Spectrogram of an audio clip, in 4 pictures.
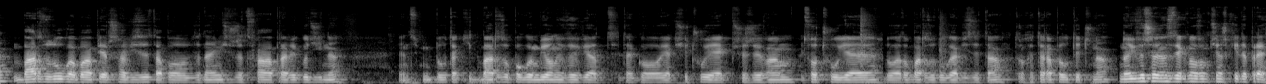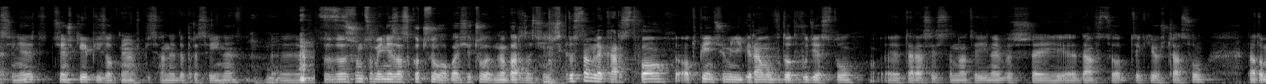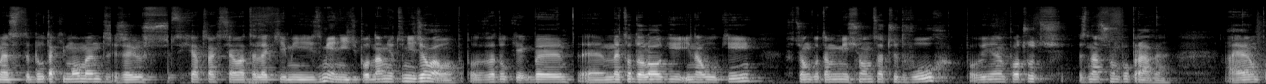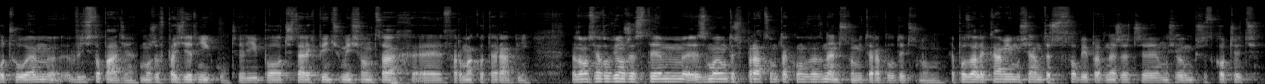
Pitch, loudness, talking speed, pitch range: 110 Hz, -19 LUFS, 175 wpm, 105-120 Hz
